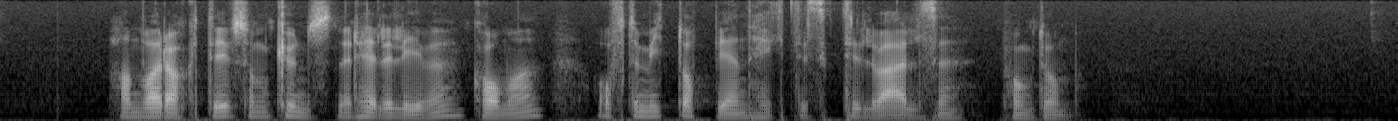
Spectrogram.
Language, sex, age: Norwegian, male, 24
